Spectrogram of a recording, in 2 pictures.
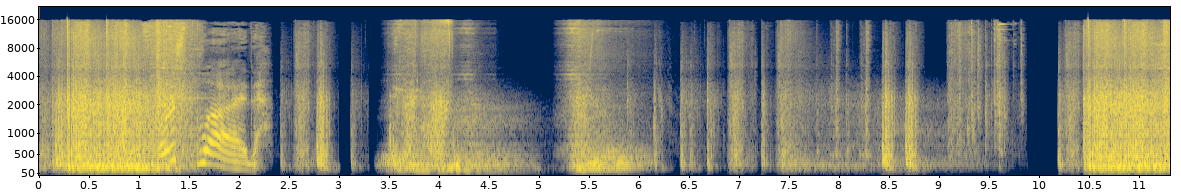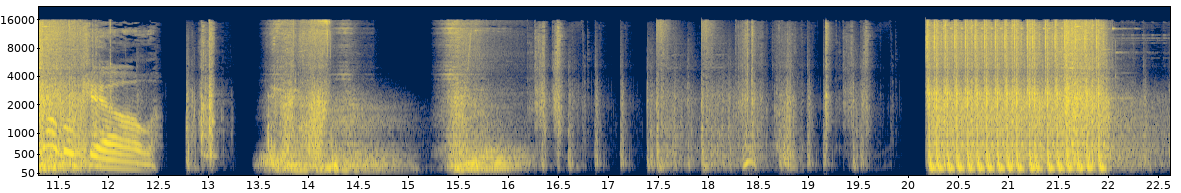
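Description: Gunshots crack in quick bursts.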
